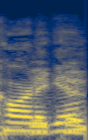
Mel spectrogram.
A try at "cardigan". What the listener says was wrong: He thought instead of cardigan, the sweater, it's not carnigan with an N. It's with a D. Cardigan.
